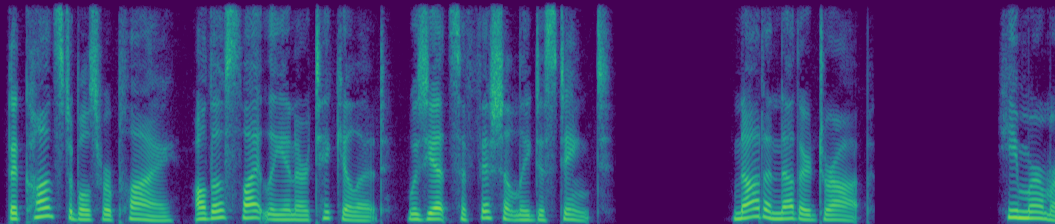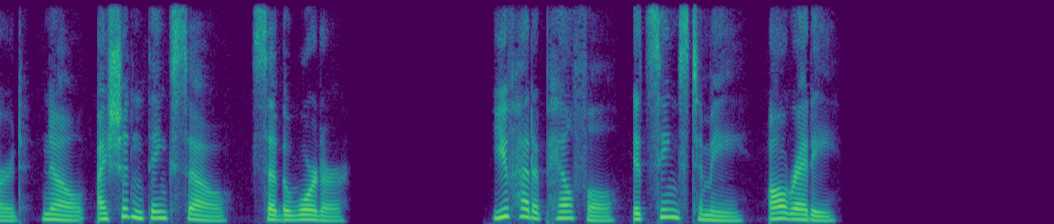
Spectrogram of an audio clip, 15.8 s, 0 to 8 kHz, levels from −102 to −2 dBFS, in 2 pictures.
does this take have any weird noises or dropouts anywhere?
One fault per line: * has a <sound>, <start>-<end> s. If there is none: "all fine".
all fine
